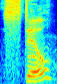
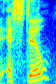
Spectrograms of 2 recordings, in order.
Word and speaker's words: still: Let's go to the word still. Here you had said estil. Sorry, estil. So we want to take off that E. Only focus on that S. All right, and use a short I sound. Still.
